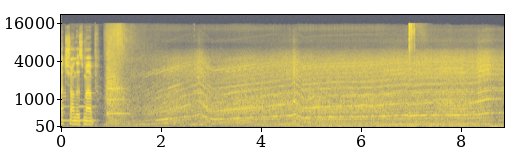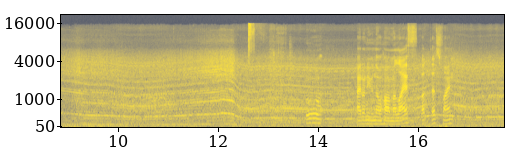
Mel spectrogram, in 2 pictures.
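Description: A racing car engine whines steadily, rising and falling in pitch.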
